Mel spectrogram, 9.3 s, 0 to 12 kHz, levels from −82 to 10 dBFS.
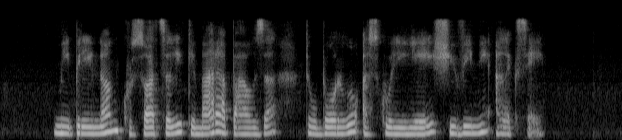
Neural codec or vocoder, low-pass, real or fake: codec, 16 kHz, 1.1 kbps, Voila-Tokenizer; 7.2 kHz; fake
